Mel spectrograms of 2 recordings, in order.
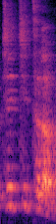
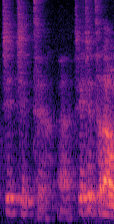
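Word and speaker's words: ציצית: 뭐라고 읽냐면 이걸 찌찌트라고 그래요. 찌찌트라고 이렇게 읽는데, 그래서 찌찌트 이 정도는 여러분 좀 기억을 하시면 좋겠습니다.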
